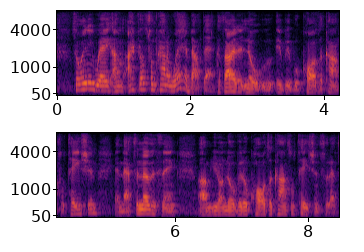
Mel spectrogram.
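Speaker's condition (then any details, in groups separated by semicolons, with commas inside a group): No condition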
